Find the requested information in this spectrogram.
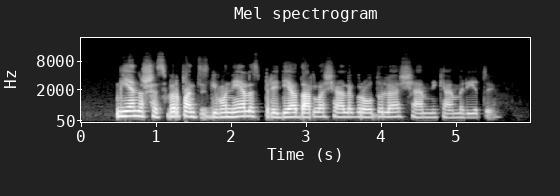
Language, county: Lithuanian, Tauragė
